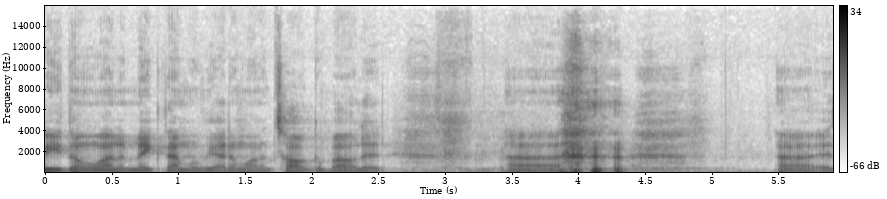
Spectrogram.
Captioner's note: laughing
